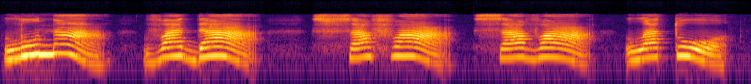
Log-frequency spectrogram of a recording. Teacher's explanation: another model where the stressed syllable is the second syllable. Луна, вода, софа, сова, лото.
